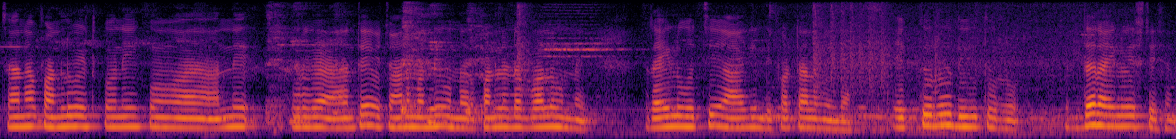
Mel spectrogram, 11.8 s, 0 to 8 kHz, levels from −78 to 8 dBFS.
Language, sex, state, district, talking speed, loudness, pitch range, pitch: Telugu, female, Andhra Pradesh, Krishna, 115 wpm, -22 LUFS, 165-180 Hz, 175 Hz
